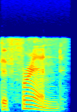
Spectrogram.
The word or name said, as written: befriend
